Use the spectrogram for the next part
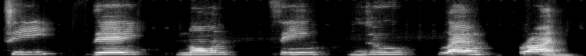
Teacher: alveolars, formed by putting the tongue on the alveolar ridge, which is the gum line above the top teeth, like the, n, s, z, o, and sounds.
